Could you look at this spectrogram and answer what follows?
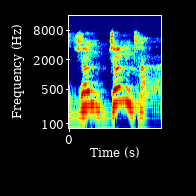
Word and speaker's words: junta: I think it's junta. I think it is. I didn't know if I should throw the H on there or not and make a fool of myself.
